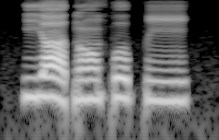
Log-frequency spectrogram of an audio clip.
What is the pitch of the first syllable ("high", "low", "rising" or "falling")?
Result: falling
